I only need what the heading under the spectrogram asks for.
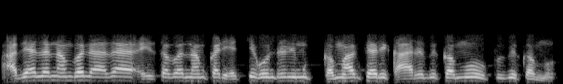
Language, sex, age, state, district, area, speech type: Kannada, male, 60+, Karnataka, Bidar, rural, conversation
